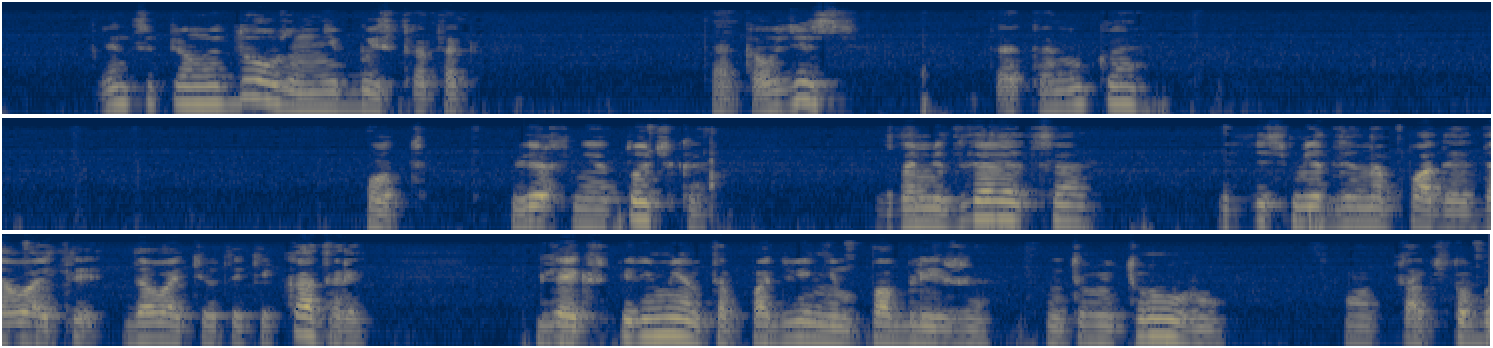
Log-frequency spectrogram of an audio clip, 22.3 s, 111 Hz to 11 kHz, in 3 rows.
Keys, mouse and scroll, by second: 4.5 space, 5.8 click, 8.0 space, 9.9 click, 9.9 space, 12.2 click, 15.3 click, 15.3-15.9 scroll up 4, 17.5 g, 19.5 click, 20.3 g.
